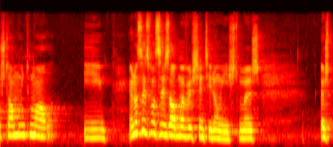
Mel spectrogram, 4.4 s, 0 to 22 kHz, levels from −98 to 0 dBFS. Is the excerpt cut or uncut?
uncut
